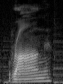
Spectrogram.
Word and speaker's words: wrong: One is before the R sound at the start of a word or a syllable. For example, wrong, rap, right.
